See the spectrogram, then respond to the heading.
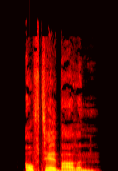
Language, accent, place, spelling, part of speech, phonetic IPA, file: German, Germany, Berlin, aufzählbarem, adjective, [ˈaʊ̯ft͡sɛːlbaːʁəm], De-aufzählbarem.ogg
- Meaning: strong dative masculine/neuter singular of aufzählbar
